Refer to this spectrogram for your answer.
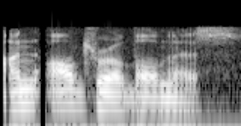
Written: unalterableness

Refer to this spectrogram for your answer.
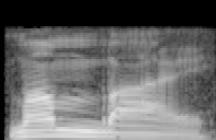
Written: Mumbai

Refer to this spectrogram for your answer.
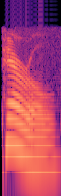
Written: parral

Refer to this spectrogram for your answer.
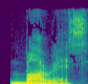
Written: Boris

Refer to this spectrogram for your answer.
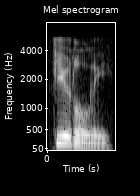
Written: futilely

